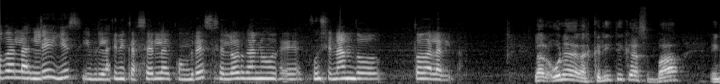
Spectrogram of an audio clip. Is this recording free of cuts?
no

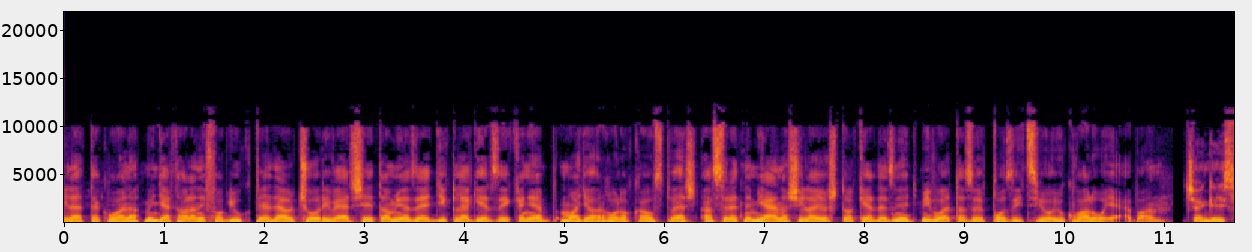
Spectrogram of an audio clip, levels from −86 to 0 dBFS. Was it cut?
no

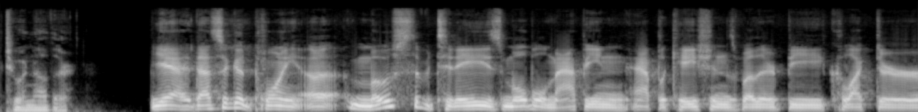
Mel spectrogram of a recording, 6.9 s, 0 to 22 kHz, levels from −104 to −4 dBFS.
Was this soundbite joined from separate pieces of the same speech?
no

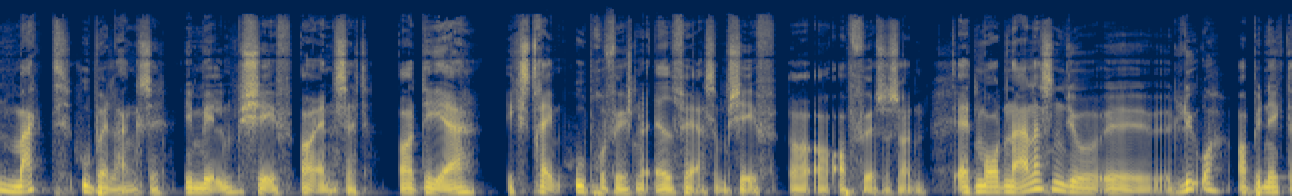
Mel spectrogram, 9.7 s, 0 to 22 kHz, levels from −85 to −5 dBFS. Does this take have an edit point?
no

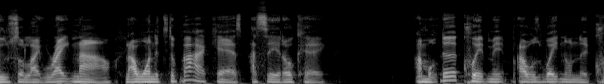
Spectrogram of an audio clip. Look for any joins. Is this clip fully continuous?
no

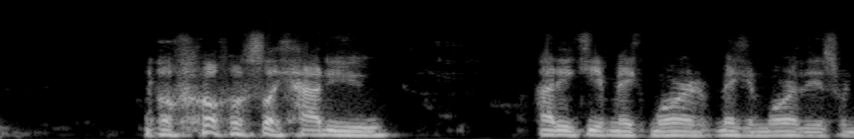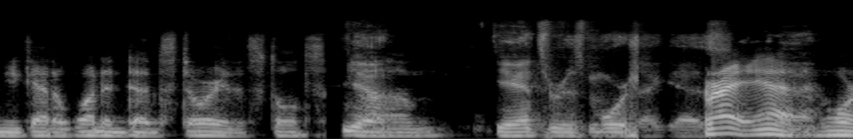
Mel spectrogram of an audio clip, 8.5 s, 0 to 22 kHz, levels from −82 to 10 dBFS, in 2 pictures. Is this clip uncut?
no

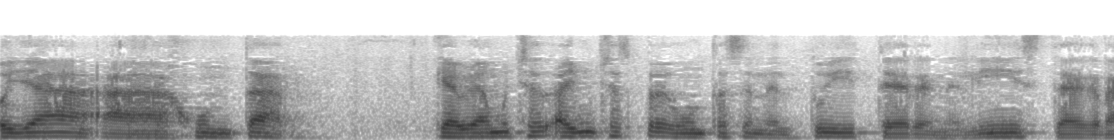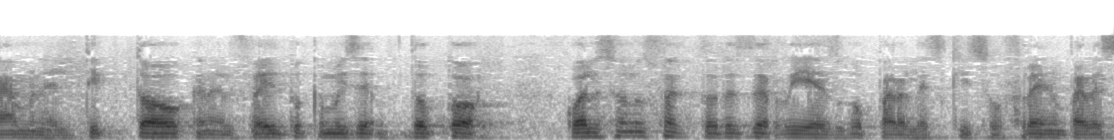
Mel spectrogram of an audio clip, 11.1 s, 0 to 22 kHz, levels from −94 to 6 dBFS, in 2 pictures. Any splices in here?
no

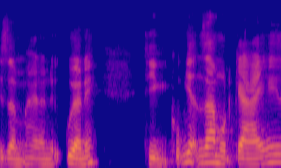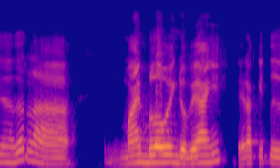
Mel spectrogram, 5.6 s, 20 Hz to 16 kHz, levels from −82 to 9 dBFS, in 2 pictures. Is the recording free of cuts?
yes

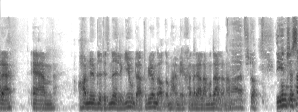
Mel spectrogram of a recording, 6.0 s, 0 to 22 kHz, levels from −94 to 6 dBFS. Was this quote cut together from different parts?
no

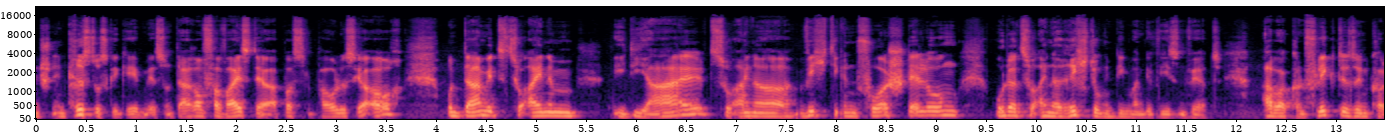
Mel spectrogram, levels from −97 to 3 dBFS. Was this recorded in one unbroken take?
yes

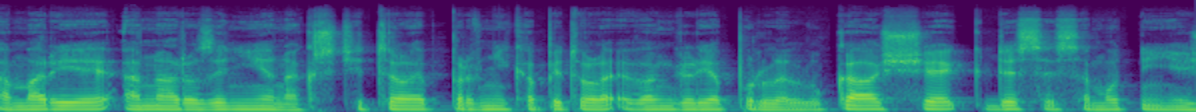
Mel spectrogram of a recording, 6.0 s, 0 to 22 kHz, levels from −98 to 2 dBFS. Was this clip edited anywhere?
yes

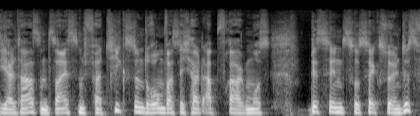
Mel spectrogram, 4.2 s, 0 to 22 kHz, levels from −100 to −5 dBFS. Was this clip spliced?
no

